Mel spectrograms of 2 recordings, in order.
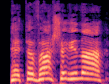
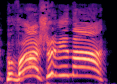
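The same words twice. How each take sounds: First: Ударение на «ваша», зло и высоко; бросай обвинение с нажимом на «ваша»; гневное обвинение. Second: «Ваша вина» выкрикнуто ещё выше и громче; сорвись на крик; яростный крик. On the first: (гневно, с нажимом) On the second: (крик ярости) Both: A narrator's reading. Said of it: "сорвался на крик".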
